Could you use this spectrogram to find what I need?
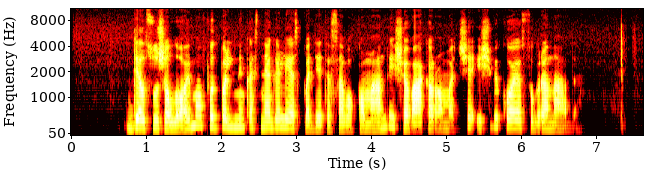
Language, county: Lithuanian, Šiauliai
